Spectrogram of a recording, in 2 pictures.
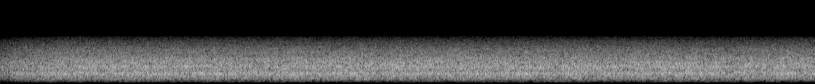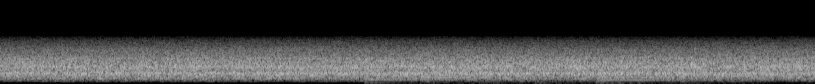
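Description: A shallow stream burbles and splashes steadily over rocks.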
